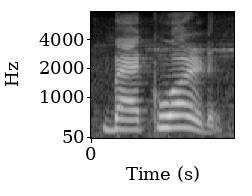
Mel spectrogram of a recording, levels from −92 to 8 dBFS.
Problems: constant background noise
